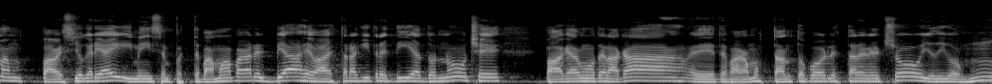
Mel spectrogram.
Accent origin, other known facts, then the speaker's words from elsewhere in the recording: Puerto Rico; como somos como puertorriqueños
